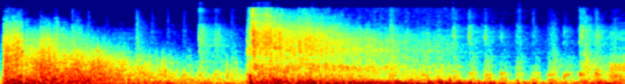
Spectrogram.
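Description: Russian multiple rocket launchers fire in a rapid roaring barrage during the Russia-Ukraine war, one harsh whoosh after another, loud and continuous with sharp bursts cutting through the rumble.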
